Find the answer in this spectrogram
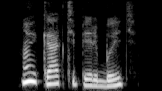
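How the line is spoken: Sighing. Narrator (Russian): вздохнула Верити

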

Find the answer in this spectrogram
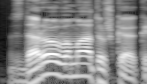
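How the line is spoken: Shout. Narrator (Russian): крикнул он

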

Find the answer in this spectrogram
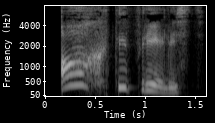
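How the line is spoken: Cooing. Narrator (Russian): проворковал Лазуронд

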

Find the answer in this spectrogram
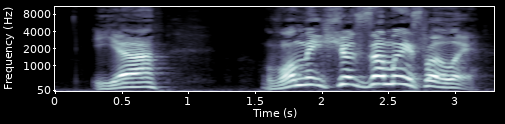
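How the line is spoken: Exclaimed. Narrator (Ukrainian): вигукнув Гаррі

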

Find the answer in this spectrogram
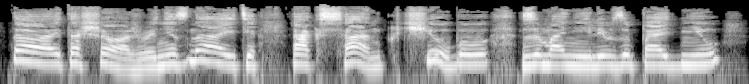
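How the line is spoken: Witch's joyful laugh. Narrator (Russian): Радостно рассмеялась ведьма

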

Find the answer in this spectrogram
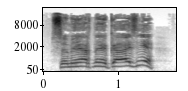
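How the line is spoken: Terrified scream. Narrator (Russian): в ужасе завопил Ллойд

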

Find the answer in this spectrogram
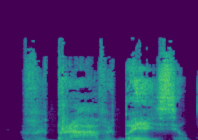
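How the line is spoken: Barely audible. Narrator (Russian): чуть слышно произнесла она

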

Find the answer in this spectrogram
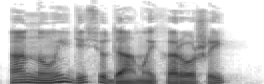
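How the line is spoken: Quiet. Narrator (Russian): проговорил тихо

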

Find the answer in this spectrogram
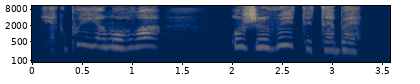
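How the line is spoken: Sighing. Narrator (Ukrainian): сказало воно і зітхнуло

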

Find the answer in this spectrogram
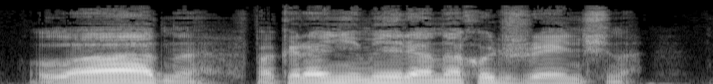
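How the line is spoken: Gloomy. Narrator (Russian): проговорил он мрачно

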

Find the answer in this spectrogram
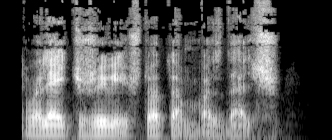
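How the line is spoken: Grumbled. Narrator (Russian): пробурчал

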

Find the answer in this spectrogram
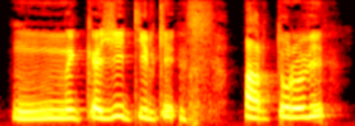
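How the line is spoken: Sobbing. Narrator (Ukrainian): схлипувала місіс Уізлі

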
